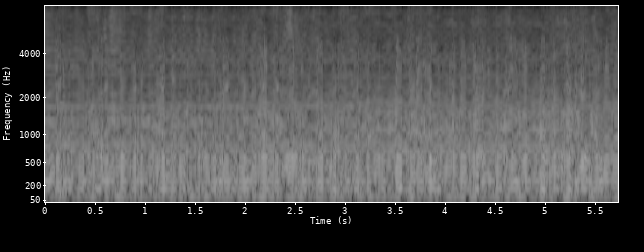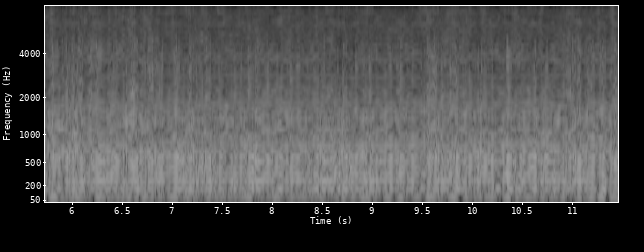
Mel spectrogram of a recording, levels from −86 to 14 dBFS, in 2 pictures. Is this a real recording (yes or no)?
no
